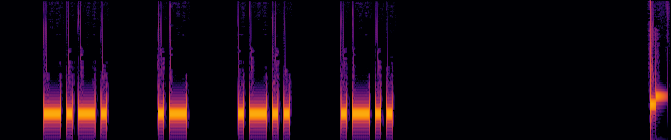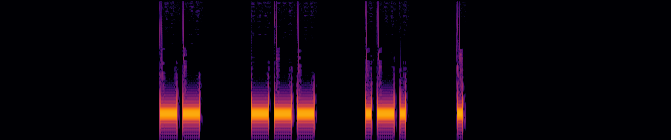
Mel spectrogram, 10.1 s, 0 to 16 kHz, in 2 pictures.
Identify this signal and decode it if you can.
Morse code, heard as a keyed tone, about 28 wpm, spaced as for 16 wpm, 700 Hz. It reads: CALL MORE
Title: 3x Character Spacing - Top 200 Words - 28wpm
